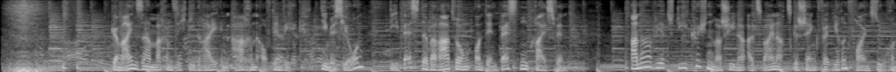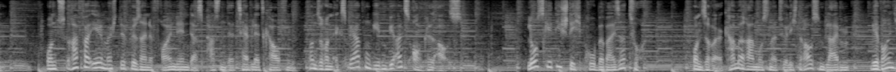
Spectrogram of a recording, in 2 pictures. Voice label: Kommentar Freundlich

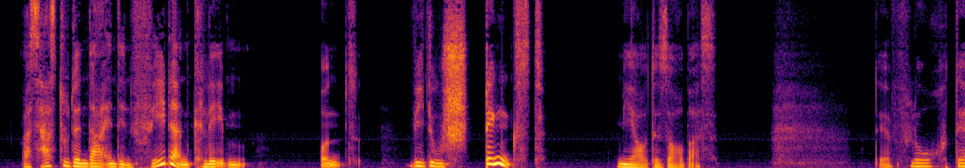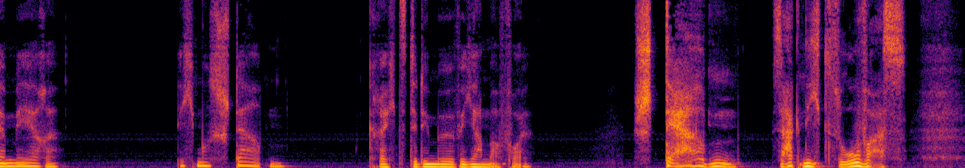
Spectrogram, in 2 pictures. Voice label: Schauspiel Witzig

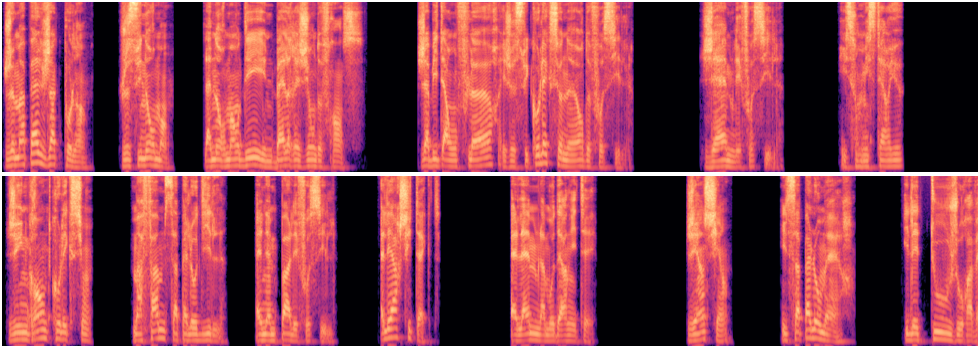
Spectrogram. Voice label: Schauspiel Dynamisch; FR

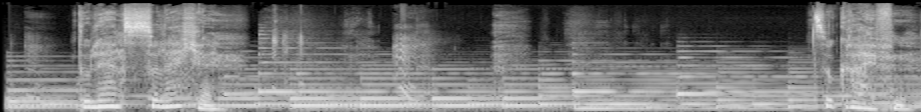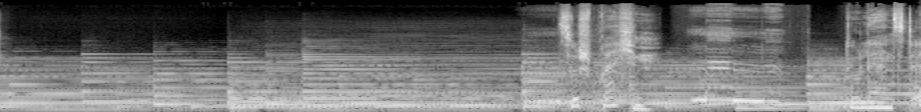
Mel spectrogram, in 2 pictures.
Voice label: Dynamisch; Fremdtake

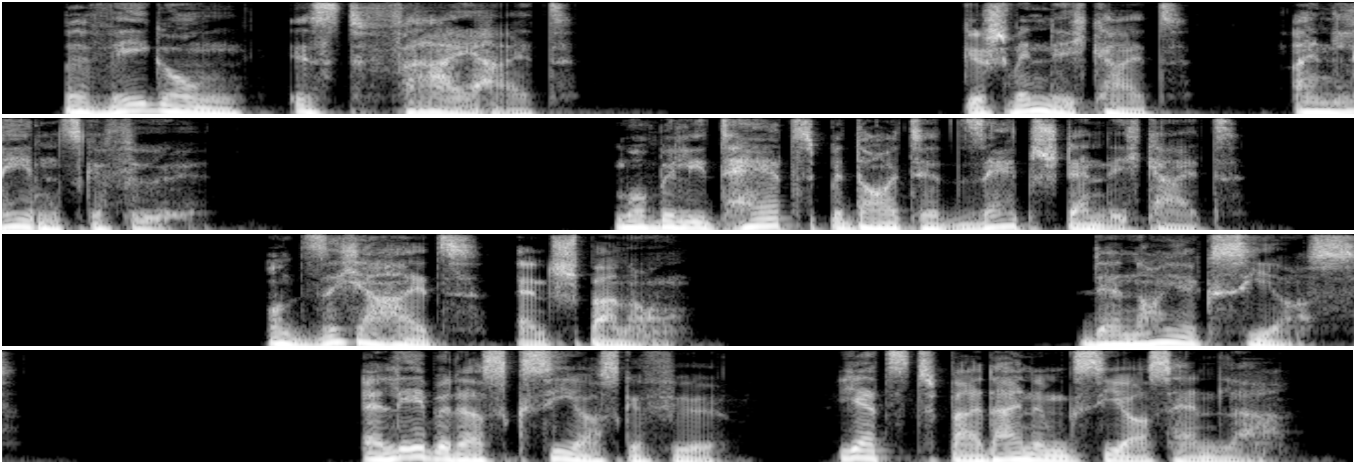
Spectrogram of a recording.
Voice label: Sanft; Xios

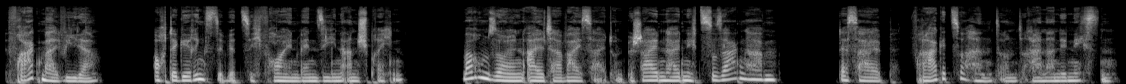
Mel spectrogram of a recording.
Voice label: Werbung, Sanft

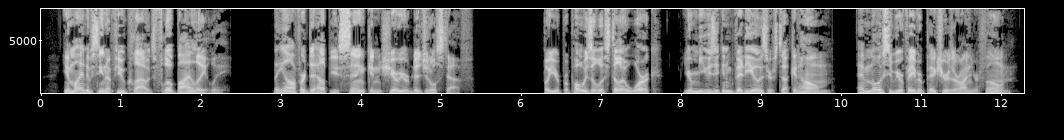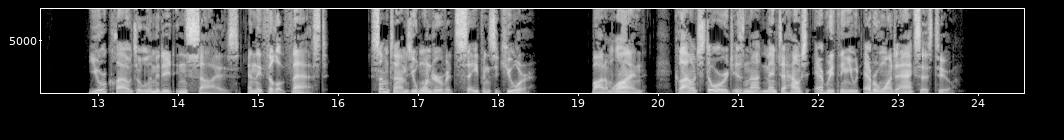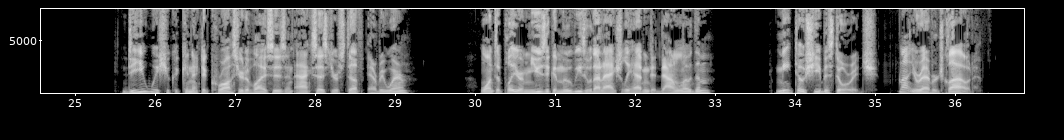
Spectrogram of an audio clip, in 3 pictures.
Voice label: Eng US Kommentar Freundlich

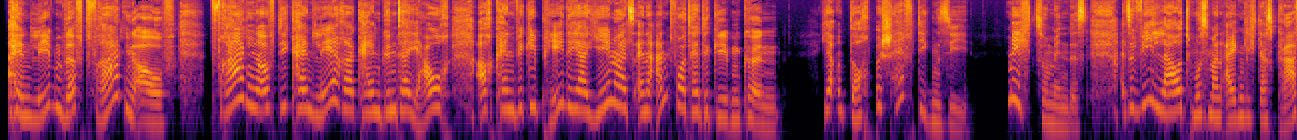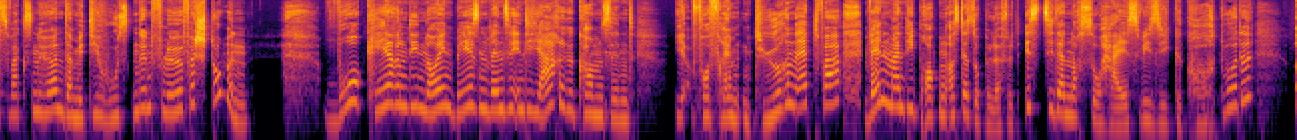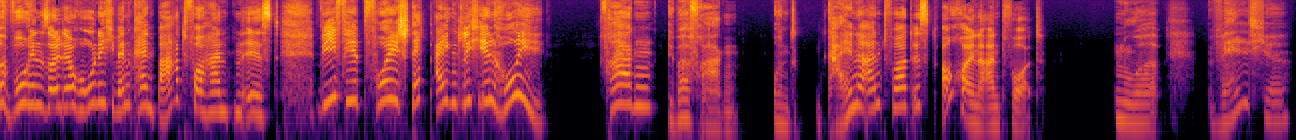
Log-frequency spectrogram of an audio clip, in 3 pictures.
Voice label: Schauspiel Dynamisch

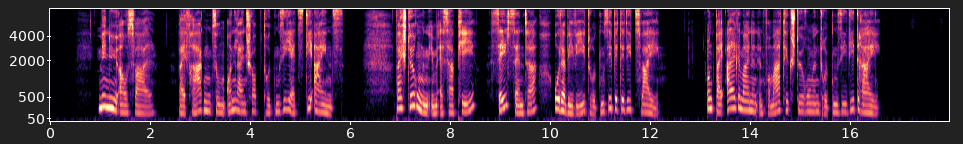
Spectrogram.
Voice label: Kommentar Variabel

